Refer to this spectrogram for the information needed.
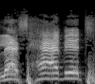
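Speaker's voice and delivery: high leprechaun voice. Mimicking another speaker as a robbed leprechaun: imitating a leprechaun voice. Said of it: "you sound like a leprechaun".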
